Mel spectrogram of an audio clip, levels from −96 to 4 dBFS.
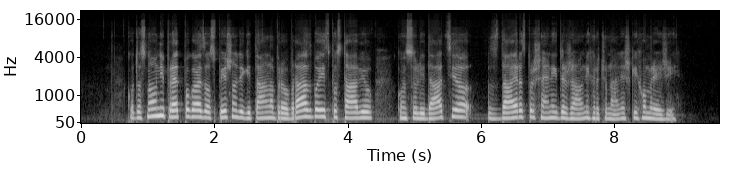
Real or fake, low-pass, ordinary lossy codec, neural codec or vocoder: fake; 19.8 kHz; Opus, 16 kbps; codec, 44.1 kHz, 7.8 kbps, DAC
